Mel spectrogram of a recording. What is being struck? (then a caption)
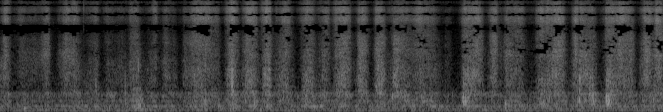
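Leather sneaker. A black leather low-top sneaker with metal eyelets, stuffed with a cloth and held in one hand, is rubbed across its leather and sole edge with a dark cloth over the fingertips. Quick, uneven swishing strokes make a bright, airy rubbing sound with soft thuds underneath.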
